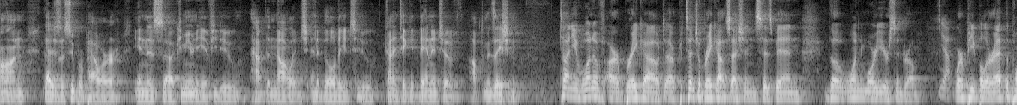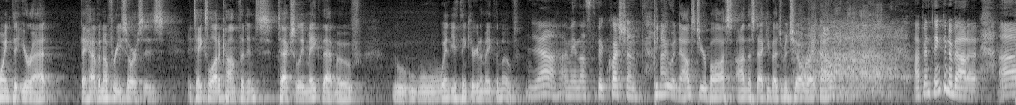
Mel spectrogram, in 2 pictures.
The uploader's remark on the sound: Interviews and stories with a live audience. Live from Bali! LIVE from Bali, Indonesia.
